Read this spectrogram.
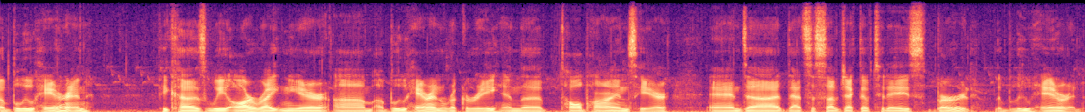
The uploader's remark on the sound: As an added bonus, this week we are recording right next to an active Great Blue Heron rookery in beautiful Tall Timbers Maryland! Many birds make appearances with their songs and alarm calls.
